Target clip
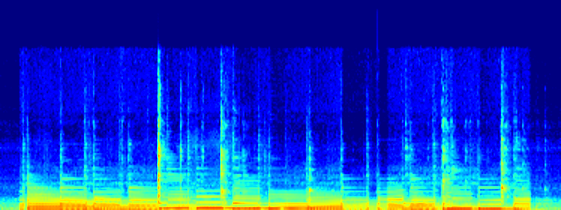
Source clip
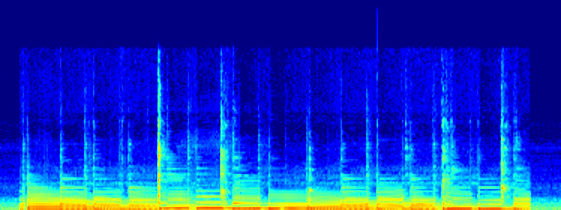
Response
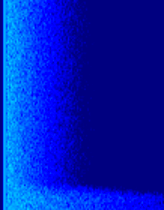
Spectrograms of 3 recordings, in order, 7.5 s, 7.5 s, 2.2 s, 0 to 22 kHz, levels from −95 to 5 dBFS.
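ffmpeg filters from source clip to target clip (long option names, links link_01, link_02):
-filter_complex "[0:a]lowshelf=frequency=260:gain=-2.5,asplit=3[link_01][link_02][link_03];[link_01]afade=type=out:start_time=4.55:duration=0.02[link_04];[link_02]agate=range=-10dB:threshold=-20dB:ratio=16:detection=peak,afade=type=in:start_time=4.55:duration=0.02,afade=type=out:start_time=5.15:duration=0.02[link_05];[link_03]afade=type=in:start_time=5.15:duration=0.02[link_06];[link_04][link_05][link_06]amix=inputs=3:normalize=0,asplit=4[link_07][link_08][link_09][link_10];[link_08]adelay=292,afreqshift=-73,volume=-21dB[link_11];[link_09]adelay=584,afreqshift=-146,volume=-30.1dB[link_12];[link_10]adelay=876,afreqshift=-219,volume=-39.2dB[link_13];[link_07][link_11][link_12][link_13]amix=inputs=4:normalize=0,volume=2dB"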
